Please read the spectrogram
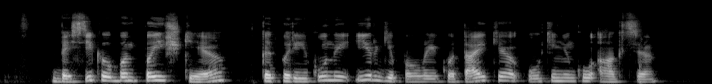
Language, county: Lithuanian, Vilnius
